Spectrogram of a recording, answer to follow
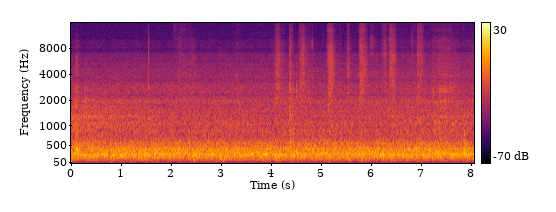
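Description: A steady low machine rumble runs throughout. From about halfway, a few light clicks and knocks come as a plastic pitcher of brewed coffee is set down on a digital kitchen scale.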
